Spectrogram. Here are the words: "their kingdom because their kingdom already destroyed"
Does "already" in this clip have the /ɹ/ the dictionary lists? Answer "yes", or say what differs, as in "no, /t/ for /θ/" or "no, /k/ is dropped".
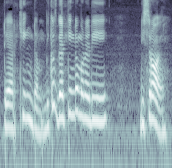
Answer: yes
